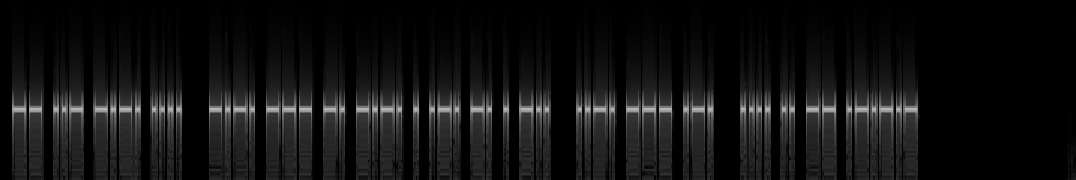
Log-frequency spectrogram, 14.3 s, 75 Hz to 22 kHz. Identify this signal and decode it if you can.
Morse code, heard as a keyed tone, about 21 wpm, 700 Hz. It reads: MUCH CONCERNED FOR HIM.
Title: Sentences from Top 1000 Words - Review Part 6 - 22wpm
